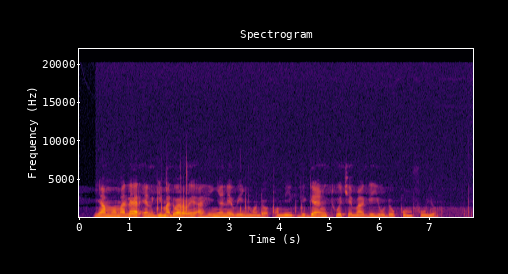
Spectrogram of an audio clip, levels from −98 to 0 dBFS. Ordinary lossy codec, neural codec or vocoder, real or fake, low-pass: none; none; real; none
